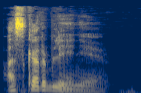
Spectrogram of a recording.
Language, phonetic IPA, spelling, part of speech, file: Russian, [ɐskɐrˈblʲenʲɪje], оскорбление, noun, Ru-оскорбление.ogg
- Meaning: insult, offence, affront, outrage, abuse (speech)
